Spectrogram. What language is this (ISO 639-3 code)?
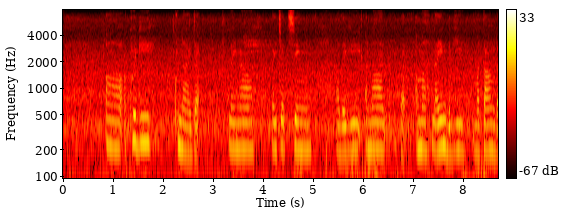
mni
